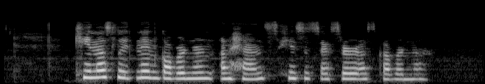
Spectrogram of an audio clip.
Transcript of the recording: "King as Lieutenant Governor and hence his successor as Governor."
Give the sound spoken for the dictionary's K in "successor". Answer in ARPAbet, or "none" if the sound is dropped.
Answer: none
